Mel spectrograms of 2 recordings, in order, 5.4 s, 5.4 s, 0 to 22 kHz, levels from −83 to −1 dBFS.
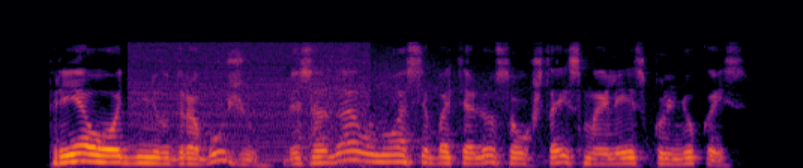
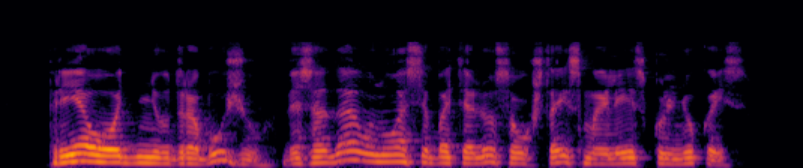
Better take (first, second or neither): second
